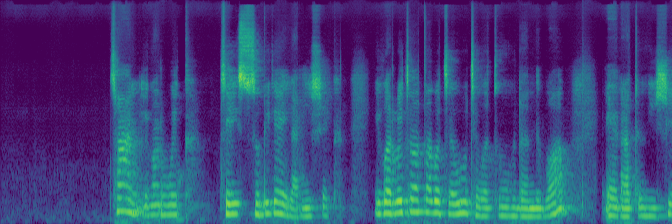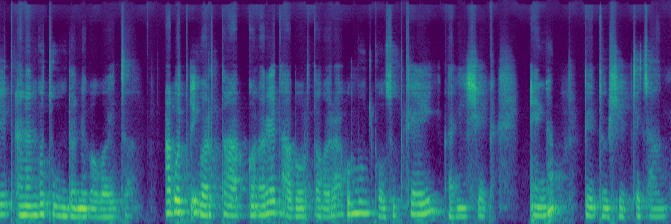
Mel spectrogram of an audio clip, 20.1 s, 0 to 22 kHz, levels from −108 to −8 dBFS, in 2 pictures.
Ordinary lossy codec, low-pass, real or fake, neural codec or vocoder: none; none; fake; codec, 44.1 kHz, 2.6 kbps, DAC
